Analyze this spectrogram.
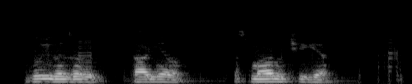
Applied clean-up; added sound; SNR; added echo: neural separator model SepFormer DNS4.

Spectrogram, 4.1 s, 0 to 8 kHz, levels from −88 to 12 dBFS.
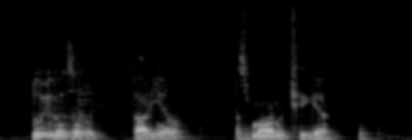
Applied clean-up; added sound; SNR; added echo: neural mask model DeepFilterNet 3.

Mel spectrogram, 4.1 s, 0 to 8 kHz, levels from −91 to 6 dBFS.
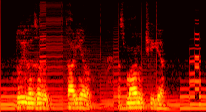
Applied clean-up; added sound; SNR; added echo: none; Keyboard (musical); 13 dB; reverberation time 0.4 s.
